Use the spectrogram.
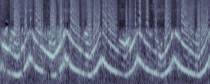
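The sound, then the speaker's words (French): A voice imitates a wailing siren, its pitch sweeping up and down in repeated smooth cycles, loud and continuous throughout with no other sound. “La sirène, la sirène, la sirène. Bonjour. Fais la sirène.”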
